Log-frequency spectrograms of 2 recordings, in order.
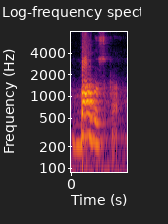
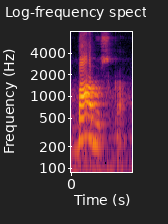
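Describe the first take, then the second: Both takes have the same delivery.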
